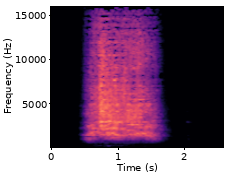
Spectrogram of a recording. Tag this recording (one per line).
Metallic
Metal
Movement
Scrape
Scratch
Slide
